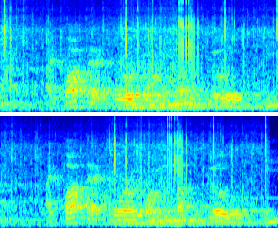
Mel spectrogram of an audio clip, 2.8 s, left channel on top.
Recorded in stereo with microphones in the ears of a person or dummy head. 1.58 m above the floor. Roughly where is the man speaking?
Right.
